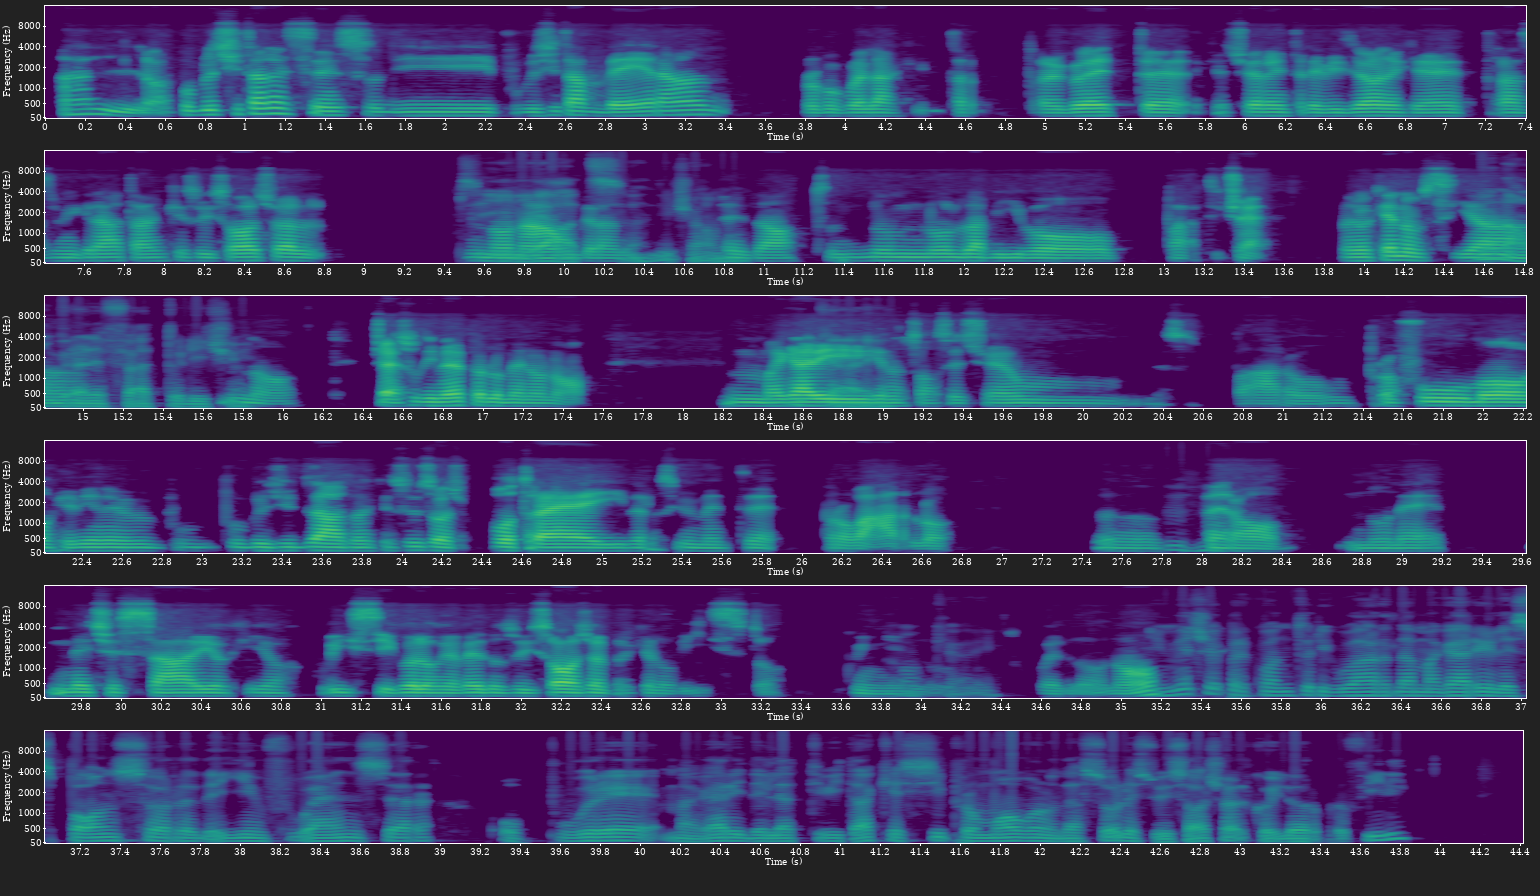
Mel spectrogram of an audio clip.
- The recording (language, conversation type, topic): Italian, podcast, Che ruolo hanno i social media nella tua routine quotidiana?
- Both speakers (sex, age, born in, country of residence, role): male, 18-19, Italy, Italy, host; male, 25-29, Italy, Italy, guest
- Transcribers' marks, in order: static; "proprio" said as "propo"; in English: "ads"; tapping; "cioè" said as "ceh"; "cioè" said as "ceh"; distorted speech; drawn out: "un"; other background noise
